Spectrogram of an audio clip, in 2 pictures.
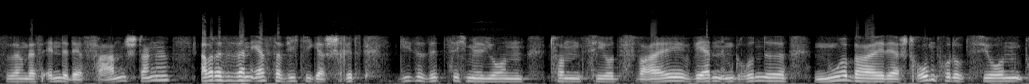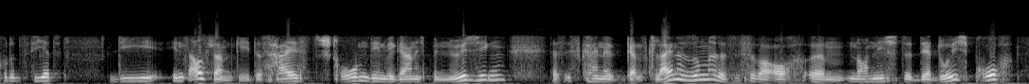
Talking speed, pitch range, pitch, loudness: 155 wpm, 135-175 Hz, 150 Hz, -18 LUFS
